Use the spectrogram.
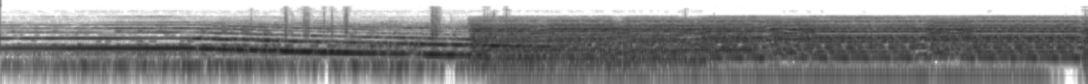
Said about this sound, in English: sound the disaster alarm.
